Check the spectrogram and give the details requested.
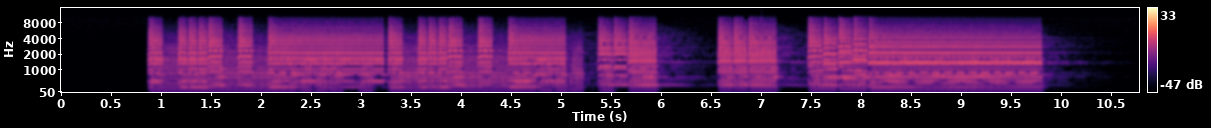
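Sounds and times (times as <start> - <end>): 
opening fanfare: 0.9 - 10.6.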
